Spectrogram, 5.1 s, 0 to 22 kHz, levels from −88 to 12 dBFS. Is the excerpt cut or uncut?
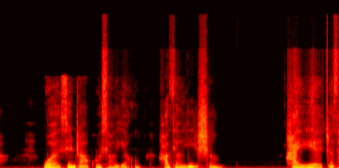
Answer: cut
